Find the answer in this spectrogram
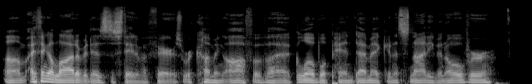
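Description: A middle-aged man with a very low, deep voice talks through his year in a loose, rambling vlog. His voice is hoarse and keeps cracking, and he sounds candid and wry. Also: steady tone, fast. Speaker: YouTube channel host. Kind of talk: casual year-in-review monologue.

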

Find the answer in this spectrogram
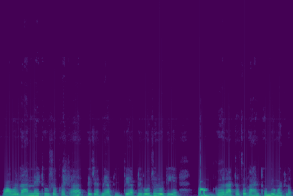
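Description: A man's voice: a little high, little pitch movement, racing, creaky, narrow, tinny audio. A man voicing a troubled, insistent middle-aged village father in a Marathi cartoon, earnest and persuading, with a Vidarbha Marathi accent.

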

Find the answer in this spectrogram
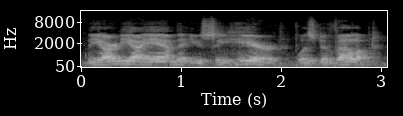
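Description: A man in his sixties giving a technical product demonstration as a trainer, speaking haltingly with many pauses, recorded from a distance in an office meeting room. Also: medium pitch, fairly bright tone. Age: 60s. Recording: distant mic, echoey room, faint noise.

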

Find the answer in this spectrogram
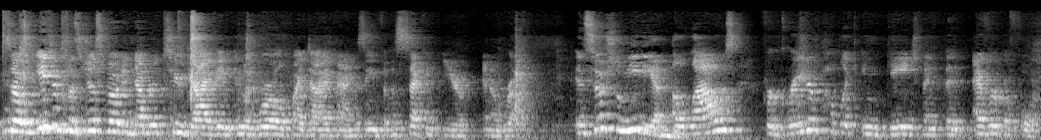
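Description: A woman's voice: medium pitch, lively intonation, moderate pace, a little hiss or hum. Chatty woman lecturing in an echoey library. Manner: friendly, chatty presenter addressing the audience directly. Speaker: maritime archaeologist giving a public talk. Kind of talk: public lecture with slides. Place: library room with bookshelves, indoors. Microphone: handheld microphone. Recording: very echoey room, voice from a distance.

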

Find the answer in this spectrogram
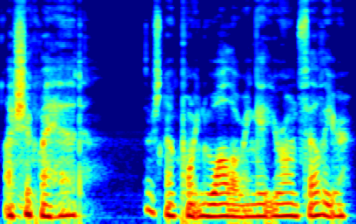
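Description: A man reading fan fiction aloud as dramatic first-person story narration, moving between hushed and intense delivery. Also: mid-range voice, completely flat delivery, moderate pace, vocal fry, husky. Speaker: audio fan fiction reader.

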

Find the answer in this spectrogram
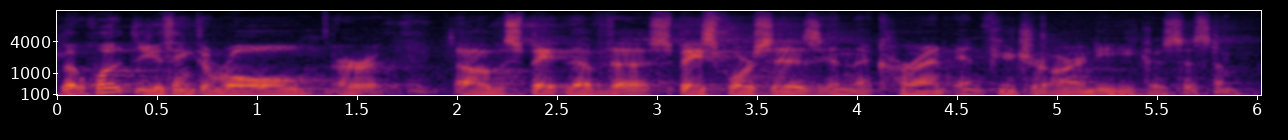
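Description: Conference moderator, male, 30s: brisk, casual questions at a podium mic, slightly low pitch. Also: steady tone. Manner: quick, informal questioning. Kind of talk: on-stage interview questions. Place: conference stage.

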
